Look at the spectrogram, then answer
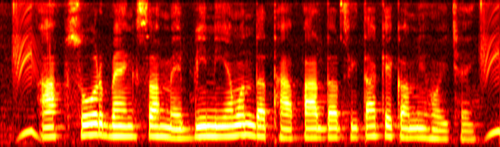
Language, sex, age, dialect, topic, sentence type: Magahi, male, 25-30, Western, banking, statement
